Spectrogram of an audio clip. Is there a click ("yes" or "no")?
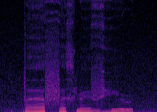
no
